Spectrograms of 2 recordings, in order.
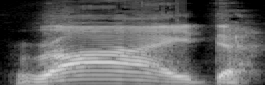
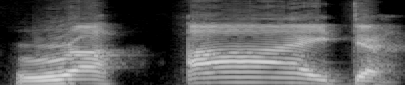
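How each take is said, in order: First: The word is blended smoothly and said quickly. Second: The word is broken into separate sounds. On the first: "say the word fast" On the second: "sound out first"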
